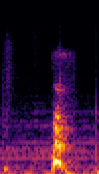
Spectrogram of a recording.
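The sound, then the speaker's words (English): A small puppy lets out a single sharp, high bark in the middle, with fainter yips before and after, heard in the background against a low hum. “I know, I can hear it barking in the background.”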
